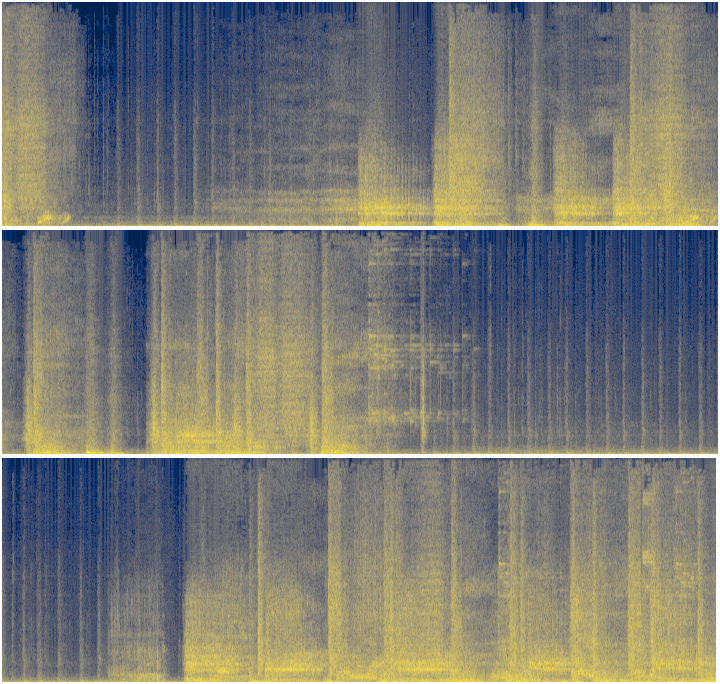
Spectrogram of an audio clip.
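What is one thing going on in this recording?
Magic spells crackle and burst again and again.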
